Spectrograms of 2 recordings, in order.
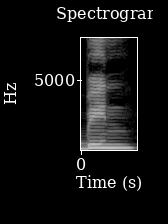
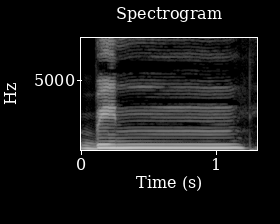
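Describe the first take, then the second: First: The final n sound is kept short. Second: The final n sound is held long. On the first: The speaker calls it right. "उसको नॉर्मल तरीके से पढ़ेंगे" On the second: The speaker calls it wrong. "यूं करके उसको लंबा नहीं करना"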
